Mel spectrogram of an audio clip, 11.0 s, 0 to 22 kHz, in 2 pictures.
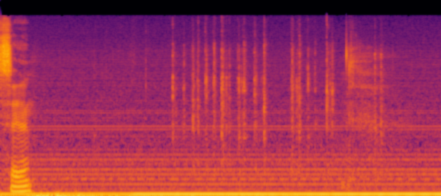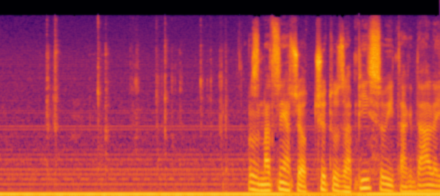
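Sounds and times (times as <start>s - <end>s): steady low hum: 0.0s - 11.0s
typing on computer keyboard: 2.1s - 4.8s, 6.1s - 8.4s.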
